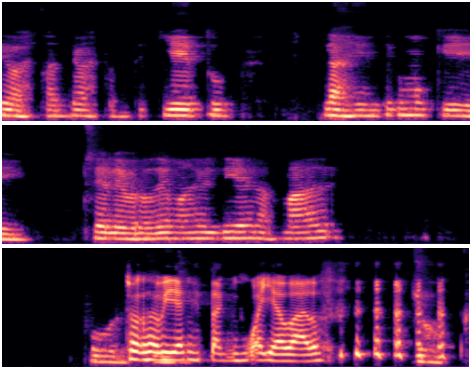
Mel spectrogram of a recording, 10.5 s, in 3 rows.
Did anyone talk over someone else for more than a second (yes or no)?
no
